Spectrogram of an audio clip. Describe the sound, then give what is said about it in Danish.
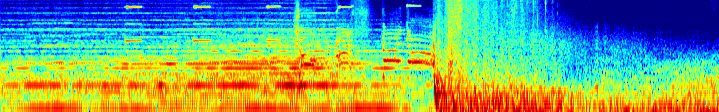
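In a film scene, a sudden, loud bomb explosion erupts after a sustained tonal music-like drone, followed by a long rumbling, crackling roar that fades slowly as debris settles. “der er en bombe ind i, og så kigger han lige mod Gud og siger, bastardo, eksploderer”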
